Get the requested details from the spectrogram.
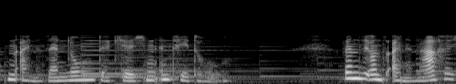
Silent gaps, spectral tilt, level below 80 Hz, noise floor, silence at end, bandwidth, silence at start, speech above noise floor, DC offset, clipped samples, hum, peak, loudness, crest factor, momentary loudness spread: none; -10.5 dB/octave; -58 dBFS; -46 dBFS; 0 s; 4 kHz; 0 s; 27 dB; under 0.1%; under 0.1%; none; 0 dBFS; -20 LUFS; 20 dB; 13 LU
